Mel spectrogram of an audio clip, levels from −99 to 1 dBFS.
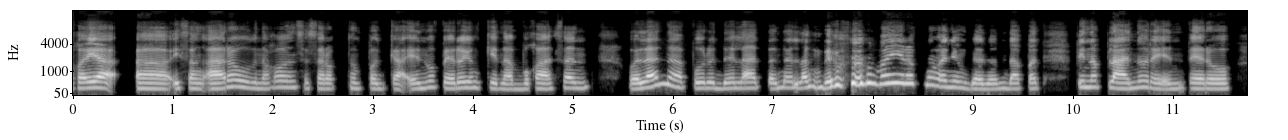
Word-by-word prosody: kaya, 235 Hz, -, +5 dB, 0.2 s
ah, 205 Hz, -2 st, +2 dB
isang 210 Hz, -1 st, -4 dB
araw, 240 Hz, +6 st, +2 dB
naku, 210 Hz, +4 st, -7 dB
ang 250 Hz, -1 st, -5 dB
sasarap 205 Hz, -3 st, -6 dB
ng 215 Hz, -2 st, -8 dB
pagkain 200 Hz, 0 st, -4 dB
mo, 255 Hz, +2 st, -7 dB
pero 220 Hz, +1 st, 0 dB
yung 235 Hz, -1 st, -4 dB
kinabukasan, 210 Hz, +3 st, -3 dB, 0.4 s
wala 215 Hz, +6 st, +7 dB
na, 265 Hz, -9 st, 0 dB
puro 220 Hz, 0 st, -2 dB
delata 215 Hz, 0 st, -3 dB
na 235 Hz, +1 st, -5 dB
lang, 245 Hz, +2 st, 0 dB
'di 235 Hz, -, +5 dB
ba? 335 Hz, -2 st, +4 dB, 0.4 s
Mahirap 400 Hz, 0 st, +4 dB
naman 320 Hz, -7 st, -2 dB
yung 230 Hz, -3 st, -7 dB
gano'n, 195 Hz, +1 st, -2 dB
dapat 205 Hz, 0 st, -3 dB, 0.3 s
pinaplano 245 Hz, -2 st, +1 dB
rin, 205 Hz, -4 st, -4 dB
pero, 205 Hz, -1 st, -1 dB
220 Hz, 150 wpm, -23 LUFS, 205-245 Hz, 0.4 s, wala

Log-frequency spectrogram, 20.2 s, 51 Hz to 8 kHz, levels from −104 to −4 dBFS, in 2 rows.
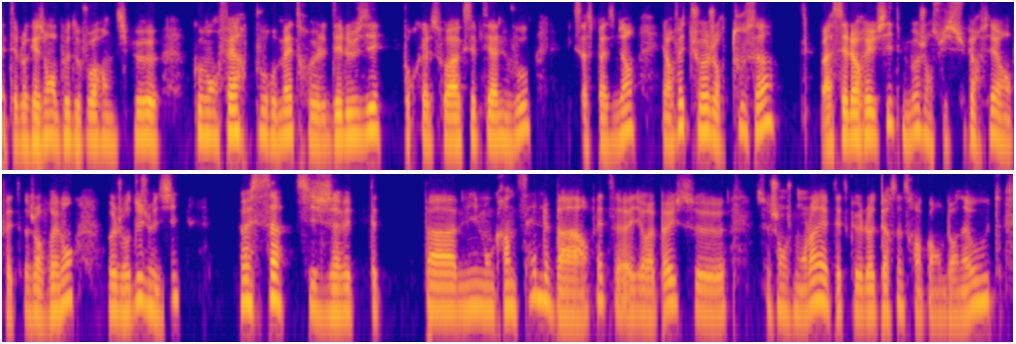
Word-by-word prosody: été 125 Hz, -, -5 dB
l'occasion 125 Hz, +3 st, +3 dB
un 135 Hz, -, 0 dB
peu, 135 Hz, +2 st, +1 dB
de 125 Hz, -, -1 dB
voir 130 Hz, +2 st, 0 dB
un 125 Hz, -, -5 dB
petit 120 Hz, -, -3 dB
peu, 140 Hz, -3 st, +2 dB, 0.3 s
comment 145 Hz, -3 st, 0 dB
faire, 160 Hz, 0 st, +4 dB
pour 145 Hz, -4 st, -4 dB
mettre 145 Hz, -2 st, +1 dB
des 125 Hz, +3 st, +2 dB
leviers, 145 Hz, +3 st, +3 dB, 0.2 s
pour 125 Hz, -, -8 dB
qu'elle 130 Hz, -3 st, -1 dB
soit 125 Hz, +1 st, +5 dB
acceptée 135 Hz, +2 st, +2 dB
à 130 Hz, -, +6 dB
nouveau 145 Hz, +8 st, -2 dB, 0.4 s
et -, -, -33 dB
que -, -, -8 dB
ça -, -, -2 dB
se -, -, -9 dB
passe 120 Hz, -1 st, -1 dB
bien 160 Hz, +6 st, +2 dB, 0.3 s
et -, -, +2 dB
en 120 Hz, -, +2 dB
fait, 195 Hz, -, +4 dB
tu -, -, -4 dB
vois 160 Hz, 0 st, +5 dB
genre 135 Hz, -6 st, 0 dB
tout 175 Hz, -, -2 dB
ça, 190 Hz, +7 st, +3 dB, 0.5 s
bah, -, -, +5 dB
c'est 140 Hz, -, +5 dB
leur 140 Hz, 0 st, +8 dB
réussite. 145 Hz, +7 st, +2 dB
Moi 155 Hz, +4 st, -2 dB
j'en 145 Hz, -5 st, -3 dB
suis 125 Hz, -, -6 dB
super 135 Hz, +1 st, -1 dB
fier, 150 Hz, -4 st, +1 dB
en 115 Hz, -, -5 dB
fait. 115 Hz, -1 st, -7 dB
Genre 125 Hz, -2 st, -2 dB
vraiment 140 Hz, -, 0 dB, 0.3 s
aujourd'hui, 135 Hz, +5 st, 0 dB
je 150 Hz, -, -3 dB
me 130 Hz, -, -2 dB
dis 185 Hz, +12 st, -4 dB, 0.6 s
ouais 170 Hz, 0 st, +4 dB
c'est -, -, -2 dB
ça! 185 Hz, -5 st, +7 dB
Si 145 Hz, -, -3 dB
j'avais 125 Hz, 0 st, +1 dB, 0.2 s
peut-être 135 Hz, -1 st, -8 dB, 0.4 s
pas 135 Hz, -2 st, +4 dB
mis 140 Hz, +2 st, -5 dB
mon 140 Hz, -1 st, -4 dB
grain 145 Hz, +2 st, 0 dB
de 140 Hz, -, -7 dB
sel, 190 Hz, +2 st, -2 dB
bah, 115 Hz, -4 st, +2 dB
en 120 Hz, -, -8 dB
fait, 175 Hz, +3 st, -7 dB
heu, -, -, -1 dB
il 125 Hz, -, -5 dB
y -, -, -6 dB
aurait 120 Hz, -1 st, -1 dB
pas 145 Hz, +3 st, 0 dB
eu -, -, -3 dB
ce 125 Hz, -5 st, -4 dB, 0.3 s
ce -, -, -11 dB
changement-là 130 Hz, +5 st, 0 dB
et 160 Hz, -, -1 dB
peut-être 135 Hz, -1 st, -6 dB
que 135 Hz, -, -8 dB
l'autre 130 Hz, 0 st, -1 dB
personne 130 Hz, +4 st, -2 dB
serait 135 Hz, -, -7 dB
encore 115 Hz, 0 st, -8 dB
en 115 Hz, -, -12 dB
burn-out. 125 Hz, +10 st, -4 dB
135 Hz, 250 wpm, -24 LUFS, 125-150 Hz, 0.6 s, leur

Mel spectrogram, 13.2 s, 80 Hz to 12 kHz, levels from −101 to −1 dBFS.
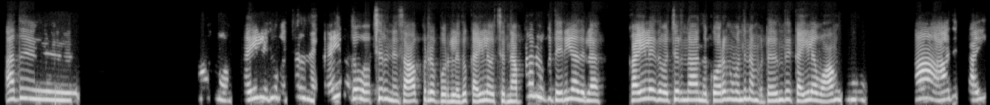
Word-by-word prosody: அது 280 Hz, +3 st, -1 dB, 2.4 s
ஆமா. 290 Hz, -4 st, -5 dB, 0.3 s
கையில 290 Hz, +6 st, +3 dB
ஏதோ 310 Hz, +3 st, -2 dB
வச்சிருந்தேன். 270 Hz, -3 st, -4 dB
கையில 355 Hz, +9 st, +1 dB
ஏதோ 290 Hz, -, +1 dB
வச்சிருந்தேன். 250 Hz, -4 st, -1 dB
சாப்புடுற 230 Hz, +4 st, +2 dB
பொருள் 205 Hz, -1 st, +2 dB
ஏதோ 225 Hz, -, +1 dB
கையில 230 Hz, +3 st, +3 dB
வச்சிருந்தேன். 210 Hz, -1 st, +1 dB
அப்பலாம் 370 Hz, -, -2 dB
நமக்கு 285 Hz, -4 st, -3 dB
தெரியாதுல்ல. 245 Hz, -3 st, +2 dB, 0.5 s
கையில 270 Hz, +4 st, +5 dB
இத 260 Hz, -, +1 dB
வச்சிருந்தா, 250 Hz, +1 st, +1 dB
அந்த 230 Hz, -2 st, +1 dB
குரங்கு 255 Hz, +2 st, +2 dB
வந்து 275 Hz, +3 st, +1 dB
நம்மட்ட 225 Hz, -3 st, -2 dB
இருந்து 255 Hz, +3 st, 0 dB
கையில 235 Hz, +4 st, +3 dB, 0.2 s
வாங்கும். 255 Hz, +4 st, -1 dB, 0.9 s
ஆ -, -, +5 dB, 0.3 s
அது 275 Hz, -, -6 dB, 0.2 s
கை 245 Hz, +2 st, 0 dB
255 Hz, 130 wpm, -19 LUFS, 230-280 Hz, 2.4 s, கையில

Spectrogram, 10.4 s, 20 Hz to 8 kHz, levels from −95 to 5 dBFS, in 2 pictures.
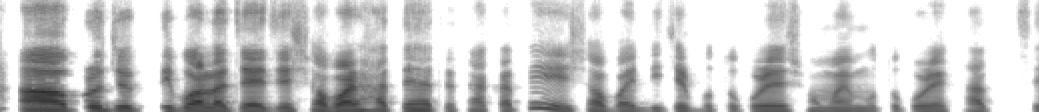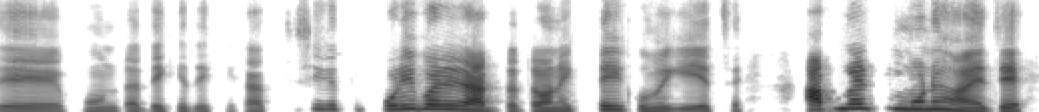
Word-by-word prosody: আ -, -, +9 dB, 0.2 s
প্রযুক্তি 220 Hz, -1 st, -3 dB
বলা 195 Hz, -1 st, +4 dB
যায় 190 Hz, -1 st, +1 dB
যে 185 Hz, -, -3 dB
সবার 200 Hz, 0 st, +2 dB
হাতে, 190 Hz, +2 st, -6 dB
হাতে 190 Hz, -1 st, -8 dB
থাকাতে, 200 Hz, -, -11 dB, 0.2 s
সবাই 180 Hz, -3 st, -6 dB
নিজের 175 Hz, 0 st, -10 dB
মতো 175 Hz, 0 st, -19 dB
করে 175 Hz, 0 st, -3 dB, 0.2 s
সময় 165 Hz, -2 st, -10 dB
মতো 165 Hz, 0 st, -20 dB
করে 160 Hz, 0 st, -7 dB
খাচ্ছে, 170 Hz, -1 st, -12 dB, 0.3 s
ফোনটা 175 Hz, -2 st, -12 dB
দেখে 170 Hz, +3 st, -10 dB
দেখে 175 Hz, 0 st, -17 dB
খাচ্ছে। 165 Hz, +5 st, -12 dB
সেক্ষেত্রে 275 Hz, -3 st, -10 dB
পরিবারের 290 Hz, -1 st, +4 dB
আড্ডাটা 185 Hz, 0 st, -3 dB
অনেকটাই 210 Hz, +6 st, -3 dB
কমে 180 Hz, -6 st, -5 dB
গিয়েছে। 155 Hz, +3 st, -6 dB, 0.4 s
আপনার 300 Hz, +5 st, +2 dB
কি 310 Hz, -, -11 dB
মনে 270 Hz, 0 st, +4 dB
হয়? 180 Hz, -2 st, +4 dB
যে 200 Hz, -, +5 dB
190 Hz, 185 wpm, -22 LUFS, 175-215 Hz, 0.4 s, আ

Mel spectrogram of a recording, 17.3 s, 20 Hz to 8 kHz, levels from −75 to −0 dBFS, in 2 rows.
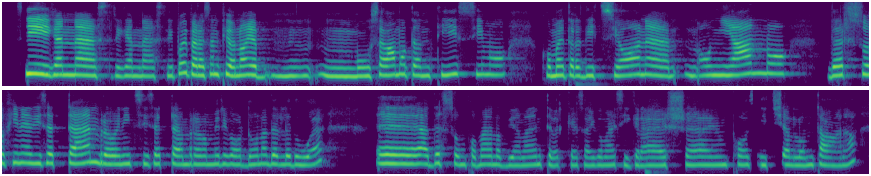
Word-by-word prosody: Sì, 350 Hz, -2 st, +9 dB
i -, -, +2 dB
cannestri, 300 Hz, -2 st, +4 dB
i -, -, -5 dB
cannestri. 280 Hz, 0 st, -3 dB
Poi, 370 Hz, +3 st, +1 dB
per 320 Hz, -3 st, +5 dB
esempio, 320 Hz, +1 st, +3 dB
noi, 305 Hz, +1 st, +5 dB
mhmm, 280 Hz, +1 st, -3 dB
mhmm, 270 Hz, -4 st, 0 dB
usavamo 305 Hz, +4 st, +2 dB
tantissimo 315 Hz, +2 st, -2 dB, 0.3 s
come 295 Hz, 0 st, +2 dB
tradizione, 290 Hz, +1 st, 0 dB
mhmm, 290 Hz, -2 st, -4 dB
ogni 305 Hz, +1 st, +1 dB
anno, 350 Hz, +2 st, +3 dB, 0.4 s
verso 300 Hz, +3 st, +1 dB
fine 315 Hz, 0 st, -2 dB
di 295 Hz, -, 0 dB
settembre 300 Hz, +1 st, +1 dB
o 275 Hz, -, +2 dB
inizi 285 Hz, +1 st, -3 dB
settembre, 280 Hz, -1 st, -3 dB
non 270 Hz, -, -4 dB
mi 275 Hz, -, -4 dB
ricordo, 265 Hz, -2 st, -5 dB
una 285 Hz, +1 st, -4 dB
delle 270 Hz, -1 st, -1 dB
2, 260 Hz, +5 st, -4 dB, 0.5 s
ehm, 285 Hz, -1 st, +4 dB
adesso 290 Hz, +1 st, -2 dB
un 260 Hz, -1 st, -4 dB
po' 255 Hz, -, -8 dB
meno, 265 Hz, +1 st, -4 dB
ovviamente, 245 Hz, +2 st, -6 dB
perché, 240 Hz, +1 st, -10 dB
sai 240 Hz, -1 st, -8 dB
com'è, 250 Hz, 0 st, -6 dB
si 250 Hz, -2 st, -10 dB
cresce 245 Hz, +1 st, -6 dB
e 255 Hz, 0 st, -4 dB
un 255 Hz, 0 st, -6 dB
po' 265 Hz, 0 st, -8 dB
si 255 Hz, -1 st, -10 dB
ci 255 Hz, +2 st, -8 dB
allontana. 250 Hz, +3 st, -5 dB
285 Hz, 165 wpm, -22 LUFS, 265-305 Hz, 0.5 s, Sì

